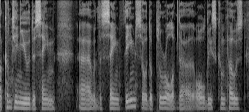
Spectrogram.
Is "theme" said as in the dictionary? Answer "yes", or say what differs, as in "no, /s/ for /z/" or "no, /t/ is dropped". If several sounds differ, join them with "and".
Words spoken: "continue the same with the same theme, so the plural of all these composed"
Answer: yes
